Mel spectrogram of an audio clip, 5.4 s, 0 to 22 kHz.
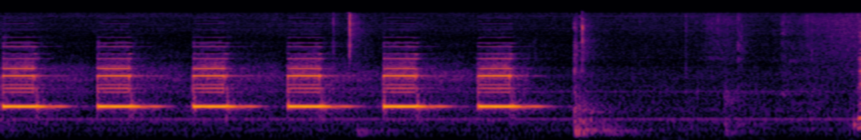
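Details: RC-AED7000 automated external defibrillator demonstration during practice: six regular loud beeps after the shock button press, then quiet; AED alarm tone.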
